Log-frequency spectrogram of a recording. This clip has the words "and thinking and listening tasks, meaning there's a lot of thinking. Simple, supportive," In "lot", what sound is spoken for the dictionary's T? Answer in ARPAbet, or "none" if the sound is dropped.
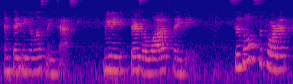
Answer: T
